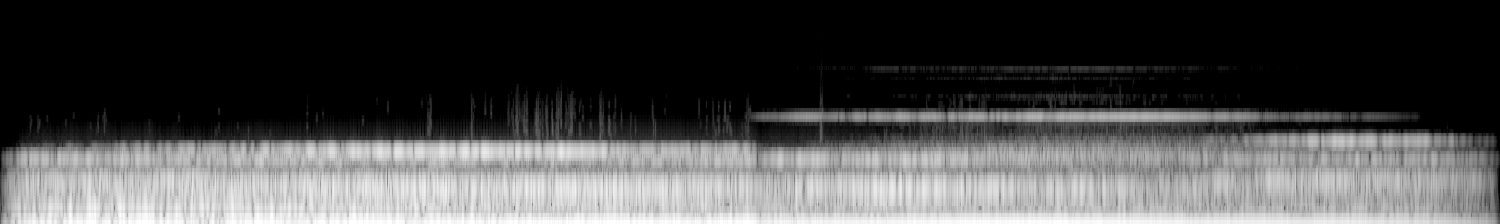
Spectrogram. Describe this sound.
musicalwinds new
spacial resonant winds ambient sound effect on a barren icy planet
ambient, effect, resonant, sound, spacial, winds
